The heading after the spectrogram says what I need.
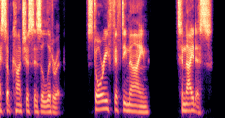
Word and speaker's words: tinnitus: Tinnitus. The first part of the word rhymes with minute, but I incorrectly pronounced it so that the last part of the word rhymed with arthritis.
